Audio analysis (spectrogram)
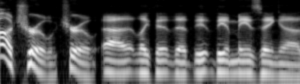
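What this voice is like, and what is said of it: Usual voice. Nothing is said of it.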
